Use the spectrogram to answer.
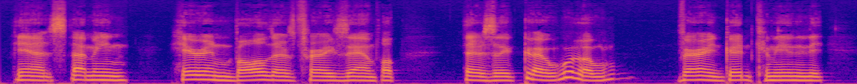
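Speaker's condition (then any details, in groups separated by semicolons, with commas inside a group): Parkinson's disease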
